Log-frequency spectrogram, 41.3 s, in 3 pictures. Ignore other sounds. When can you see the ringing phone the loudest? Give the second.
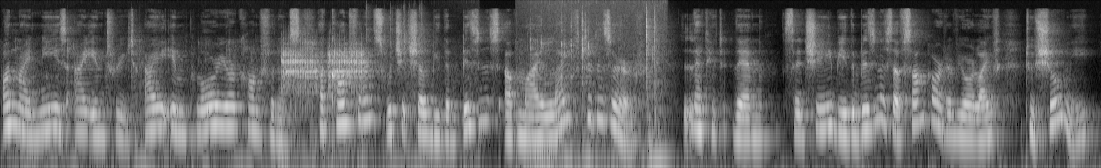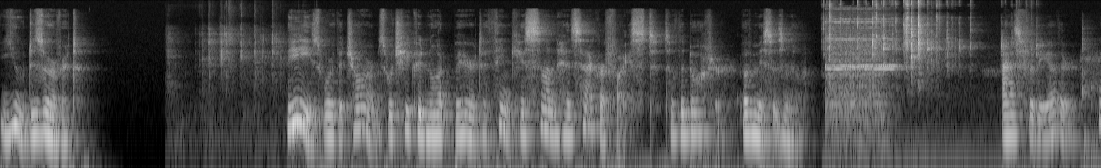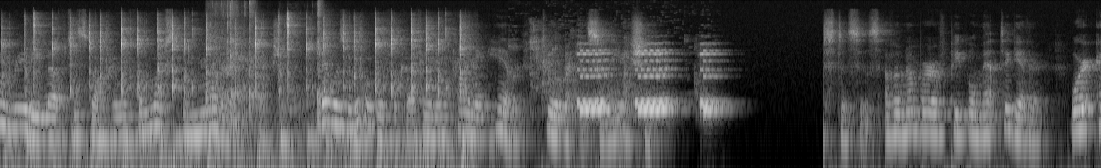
36 s.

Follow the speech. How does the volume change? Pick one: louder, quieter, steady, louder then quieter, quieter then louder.
quieter.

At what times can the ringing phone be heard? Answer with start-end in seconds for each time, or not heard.
3.5-4.6, 24.1-25.1, 33.9-36.5.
